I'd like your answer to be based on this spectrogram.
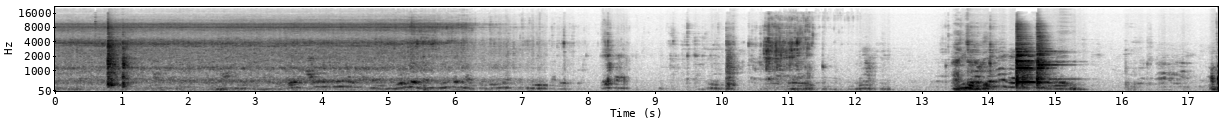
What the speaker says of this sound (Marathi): आता याच्यामध्ये मी थोडं गरम पाणी घालत आहे.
